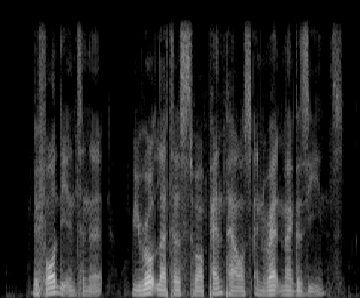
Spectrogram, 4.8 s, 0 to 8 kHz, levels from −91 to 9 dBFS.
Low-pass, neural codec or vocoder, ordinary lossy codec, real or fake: 7.2 kHz; none; none; real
